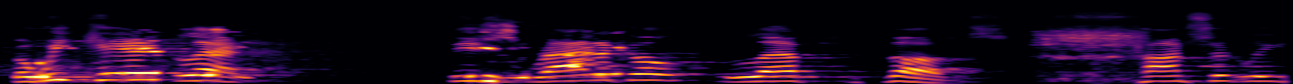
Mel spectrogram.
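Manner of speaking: drawn out and loud, voice high with outrage; slow loud outrage. Real, not acted. Rally crowd hears him slam the radical left, booming and slow. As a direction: lean hard into every word. Angry rally attack on opponents.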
